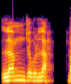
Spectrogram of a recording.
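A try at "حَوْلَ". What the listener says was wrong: লাম জাবার, লামটা টান দিয়ে বলেন। লাম জাবার লা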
